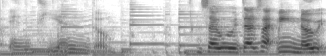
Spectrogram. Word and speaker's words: entiendo: Uh, no entendo. Entiendo.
